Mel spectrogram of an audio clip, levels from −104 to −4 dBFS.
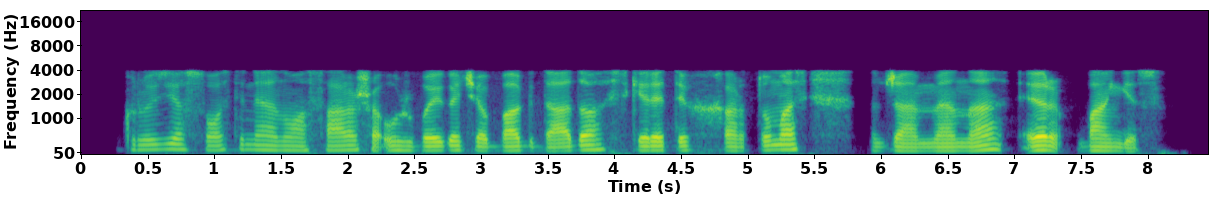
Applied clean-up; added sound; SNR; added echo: neural mask model Resemble Enhance denoiser.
